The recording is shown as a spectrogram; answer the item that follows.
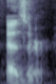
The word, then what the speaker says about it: Ezer: It is an awful translation of the word Ezer or Ezer. I've heard it pronounced both ways. I'm going to pronounce it Ezer.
